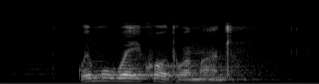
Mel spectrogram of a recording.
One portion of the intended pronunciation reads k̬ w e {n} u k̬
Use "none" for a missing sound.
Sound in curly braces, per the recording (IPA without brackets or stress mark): m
